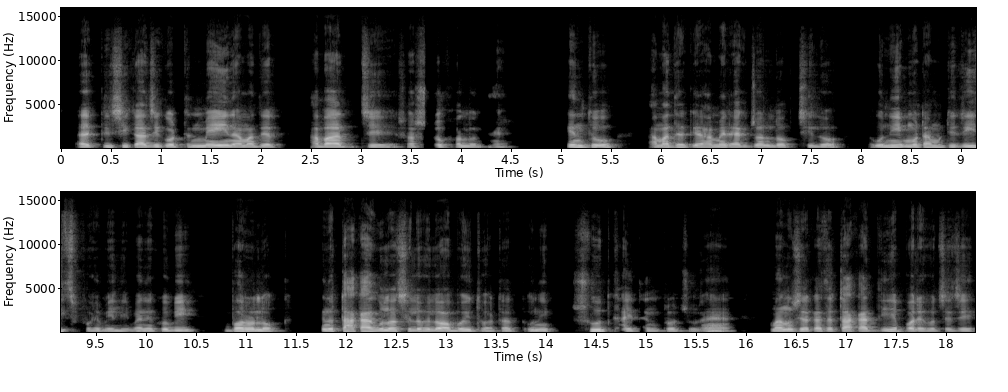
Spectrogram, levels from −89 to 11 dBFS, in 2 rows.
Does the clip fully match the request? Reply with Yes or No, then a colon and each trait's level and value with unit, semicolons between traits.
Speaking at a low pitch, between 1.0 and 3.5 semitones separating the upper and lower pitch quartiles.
No: low, 115 Hz; average, 4.1 semitones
